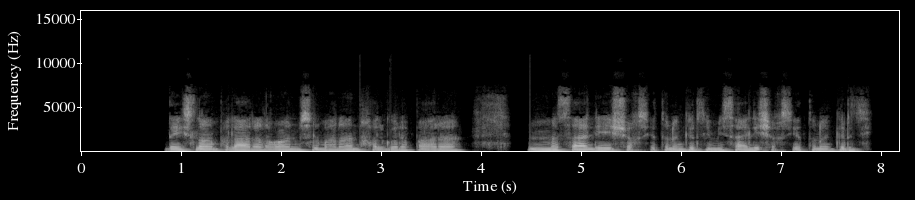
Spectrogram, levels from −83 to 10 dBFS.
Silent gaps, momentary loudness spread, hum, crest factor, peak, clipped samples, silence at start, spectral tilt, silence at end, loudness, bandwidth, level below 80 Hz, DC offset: 4.35-4.46 s; 9 LU; none; 18 dB; -8 dBFS; under 0.1%; 0.85 s; -6 dB/octave; 0.3 s; -24 LUFS; 7.6 kHz; -62 dBFS; under 0.1%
